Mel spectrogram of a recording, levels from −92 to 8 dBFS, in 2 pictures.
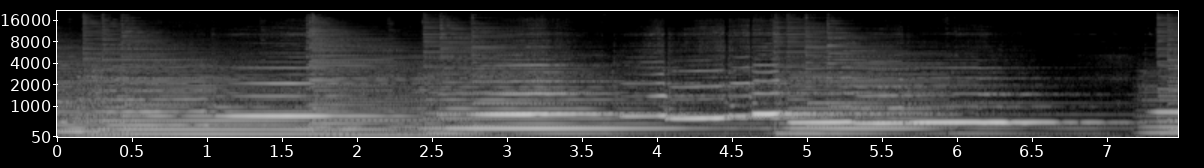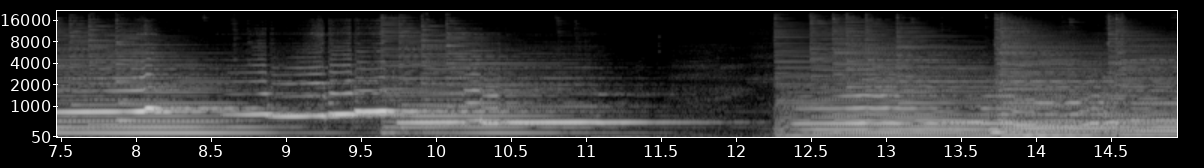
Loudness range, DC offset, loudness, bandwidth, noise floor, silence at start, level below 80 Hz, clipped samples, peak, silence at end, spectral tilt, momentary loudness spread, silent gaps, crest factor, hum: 6 LU; under 0.1%; -25 LUFS; 18 kHz; -54 dBFS; 0 s; -64 dBFS; under 0.1%; -8 dBFS; 0 s; -6.5 dB/octave; 14 LU; none; 16 dB; none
